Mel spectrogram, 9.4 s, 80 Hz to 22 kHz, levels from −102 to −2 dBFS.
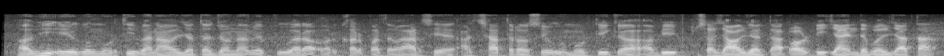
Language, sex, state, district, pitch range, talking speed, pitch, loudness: Maithili, male, Bihar, Samastipur, 110-120 Hz, 160 wpm, 115 Hz, -22 LUFS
